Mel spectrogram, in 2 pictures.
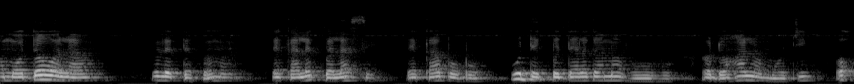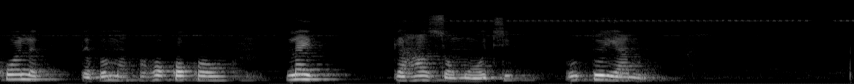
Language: Ewe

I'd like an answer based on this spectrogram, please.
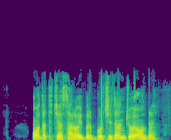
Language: Uzbek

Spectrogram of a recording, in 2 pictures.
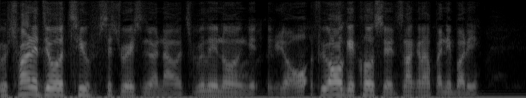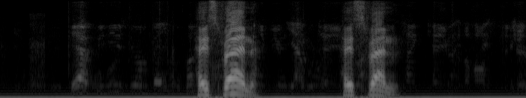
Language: English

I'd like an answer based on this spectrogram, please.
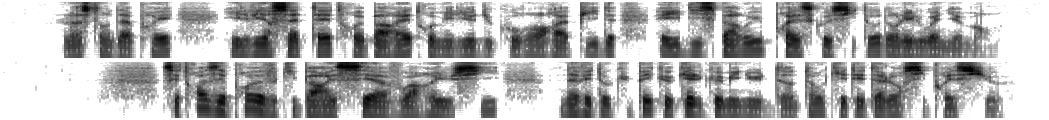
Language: French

